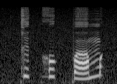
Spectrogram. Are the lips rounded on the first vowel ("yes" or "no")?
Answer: no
